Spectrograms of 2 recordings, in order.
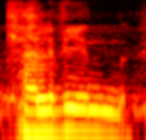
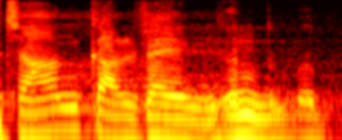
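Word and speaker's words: Jean Calvin: 그래서 우리가 잘 아는 그 개혁주의 신학자 켈빈, 한국에서는 요즘 그 원래 발음대로 발음을 꼭 해야 된다고 얘기를 합니다. 그래서 켈빈이라고 얘기하는 건 미국식 발음이고, 원래 장 깔뱅은 프랑스 사람이기 때문에 깔뱅이라고 표기를 해야 됩니다.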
